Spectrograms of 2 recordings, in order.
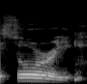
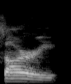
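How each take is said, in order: First: "sorry" with a round "oh": SORE-ee; rounded, rising "sorry", first vowel as in "sore"; Canadian sorry. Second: "sorry" with an open "ah": SAR-ee; open-vowelled "sorry", falling and firm; American sorry. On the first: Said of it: "you guys say". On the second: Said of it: "In America, it's". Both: Shown as a demonstration.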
